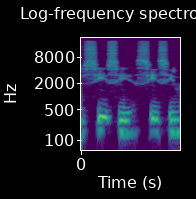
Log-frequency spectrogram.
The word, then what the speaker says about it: Cece: As usual, it's really funny because when I say with me, Victoria Cece, my name pronounced in American English, it rhymes. Victoria Cece, less rhyme.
